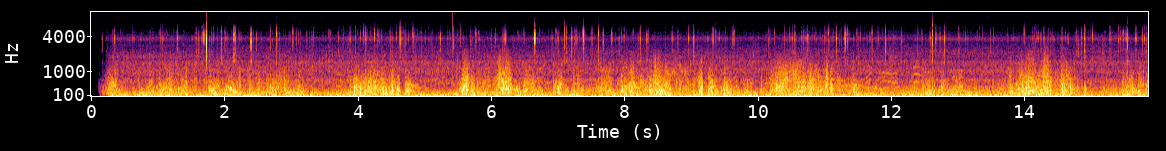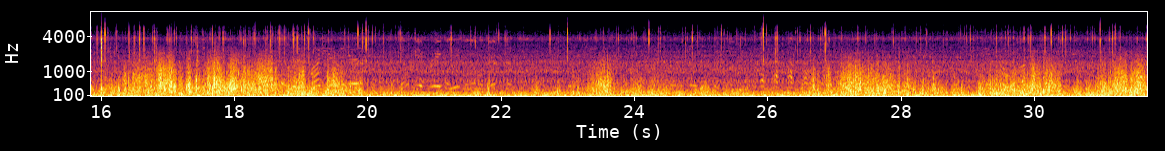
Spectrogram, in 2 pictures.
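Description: ATV engine idling steadily while the machine stands still, with wind and rain buffeting the microphone and indistinct voices at times.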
